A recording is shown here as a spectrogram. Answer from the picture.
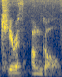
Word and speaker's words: Cirith Ungol: If you have the letter C followed by a vowel sound, it will almost always be a hard K sound. In Elvish. The Tower of Cirith Ungol.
